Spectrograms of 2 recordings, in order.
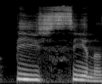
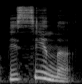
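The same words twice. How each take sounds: First: The s and c are sounded separately. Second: The s and c merge into one sound. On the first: The speaker calls it wrong. "Você não fala piscina" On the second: The speaker calls it right. "você fala piscina, né? ... eles formam um único som"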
